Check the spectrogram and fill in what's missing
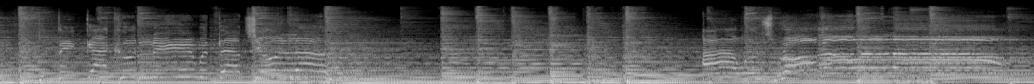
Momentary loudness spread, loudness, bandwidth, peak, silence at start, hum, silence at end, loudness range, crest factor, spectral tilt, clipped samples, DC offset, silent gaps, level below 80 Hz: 4 LU; -17 LUFS; 16.5 kHz; -2 dBFS; 0 s; none; 0 s; 1 LU; 14 dB; -5 dB/octave; under 0.1%; under 0.1%; none; -26 dBFS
